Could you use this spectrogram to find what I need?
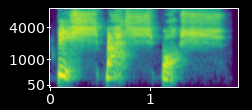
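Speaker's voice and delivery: breathy bish bash bosh; whispered sound effects. A narrator's reading. Narrator whispering ice cubes hitting walruses. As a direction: hiss the impact noises.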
